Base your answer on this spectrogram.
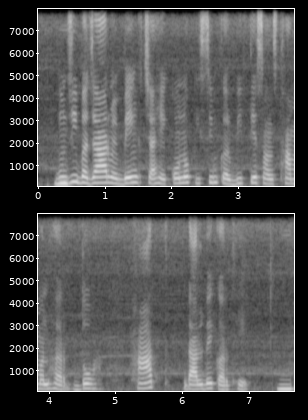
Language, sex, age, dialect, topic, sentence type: Chhattisgarhi, female, 31-35, Northern/Bhandar, banking, statement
